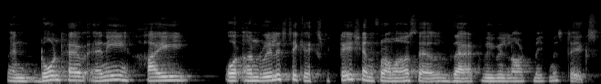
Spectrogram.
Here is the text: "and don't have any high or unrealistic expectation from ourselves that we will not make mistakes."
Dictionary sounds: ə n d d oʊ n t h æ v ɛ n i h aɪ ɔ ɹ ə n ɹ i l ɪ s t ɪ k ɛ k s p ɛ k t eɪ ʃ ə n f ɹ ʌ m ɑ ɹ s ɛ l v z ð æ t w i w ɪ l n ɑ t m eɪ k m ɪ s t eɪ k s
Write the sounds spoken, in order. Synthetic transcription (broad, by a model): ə n d d oʊ n t h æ v ɛ n i h aɪ ɔ ɹ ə n ɹ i l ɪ s t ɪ k ɛ k s p ɛ k t eɪ ʃ ə n f ɹ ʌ m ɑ ɹ s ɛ l z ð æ t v i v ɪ l n ɑ t m eɪ k m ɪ s t eɪ k s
